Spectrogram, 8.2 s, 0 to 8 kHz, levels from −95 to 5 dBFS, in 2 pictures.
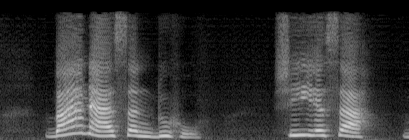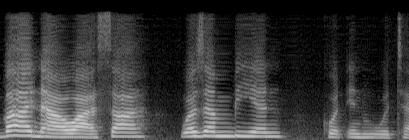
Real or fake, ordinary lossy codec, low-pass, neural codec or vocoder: fake; MP3, 64 kbps; 7.2 kHz; codec, 16 kHz, 0.2 kbps, FocalCodec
